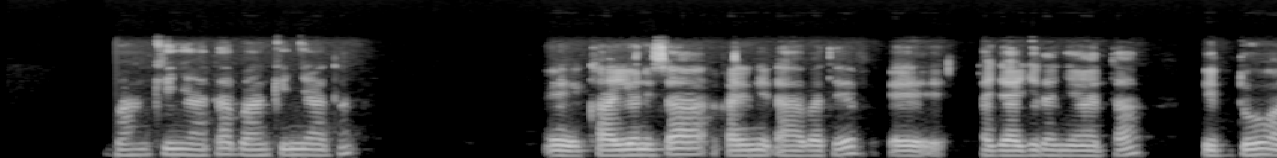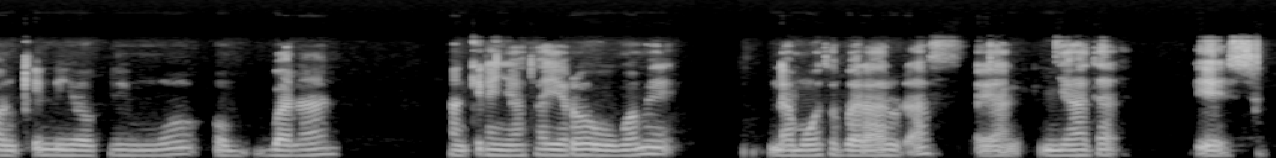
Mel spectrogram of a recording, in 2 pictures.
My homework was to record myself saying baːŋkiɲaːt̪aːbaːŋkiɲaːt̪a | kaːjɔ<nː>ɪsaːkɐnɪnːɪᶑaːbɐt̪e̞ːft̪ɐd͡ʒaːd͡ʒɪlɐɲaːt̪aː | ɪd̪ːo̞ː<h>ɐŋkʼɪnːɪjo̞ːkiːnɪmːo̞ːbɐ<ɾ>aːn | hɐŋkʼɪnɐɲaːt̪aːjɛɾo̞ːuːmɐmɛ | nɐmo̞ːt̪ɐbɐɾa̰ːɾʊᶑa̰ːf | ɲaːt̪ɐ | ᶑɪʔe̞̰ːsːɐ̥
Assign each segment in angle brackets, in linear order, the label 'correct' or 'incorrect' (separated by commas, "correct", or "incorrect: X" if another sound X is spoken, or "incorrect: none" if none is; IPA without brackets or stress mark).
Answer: incorrect: n, correct, incorrect: l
